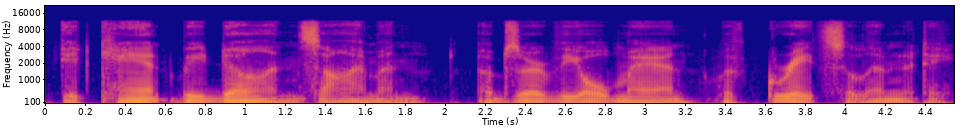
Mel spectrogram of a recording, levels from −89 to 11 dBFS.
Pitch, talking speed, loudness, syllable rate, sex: 80 Hz, 160 wpm, -21 LUFS, 4.4 syllables/s, male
